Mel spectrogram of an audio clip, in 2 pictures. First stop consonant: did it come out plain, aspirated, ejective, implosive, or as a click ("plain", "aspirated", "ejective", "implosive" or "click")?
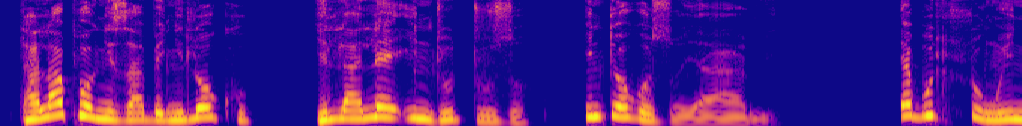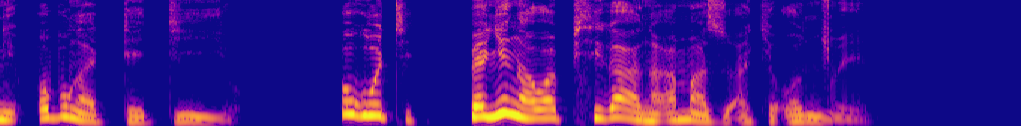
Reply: aspirated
